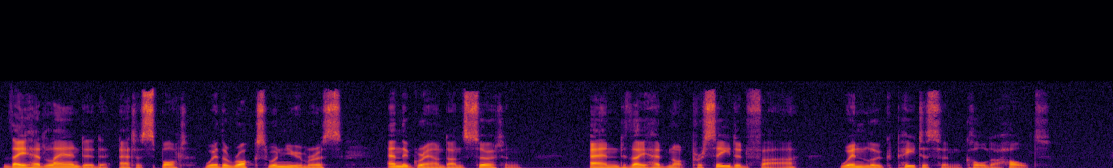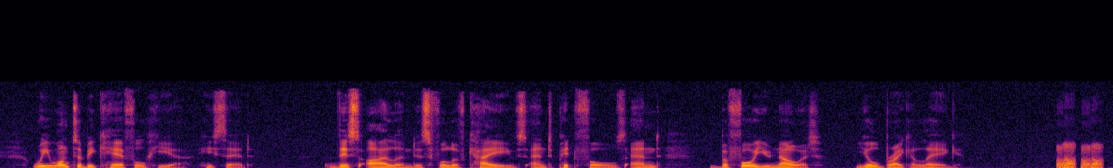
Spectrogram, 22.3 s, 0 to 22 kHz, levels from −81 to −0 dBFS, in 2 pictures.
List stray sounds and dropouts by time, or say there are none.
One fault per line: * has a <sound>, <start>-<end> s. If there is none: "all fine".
* has a laugh, 21.7-22.2 s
